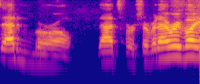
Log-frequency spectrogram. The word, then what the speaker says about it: Edinburgh: But one word that gets me is the Americans is Edinburgh. They always say Yeah. Edin Edinburg. That's what Yeah, that's I've always I again because maybe of the ancestry I've always said it as Edinburgh but there have but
